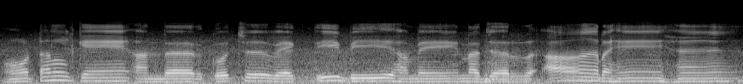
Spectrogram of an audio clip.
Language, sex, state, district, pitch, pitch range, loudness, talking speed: Hindi, male, Rajasthan, Jaipur, 140 Hz, 130-155 Hz, -14 LUFS, 90 wpm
